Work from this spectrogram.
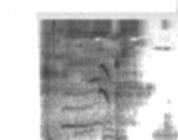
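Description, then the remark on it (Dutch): Two rough coughs from a person about a second apart, with a wheezy, strained tone stretching between them, then fading into a quiet breath. “ik moet even hoesten.”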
